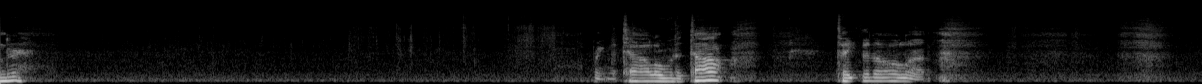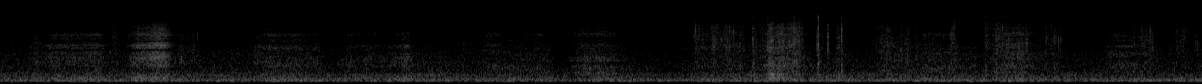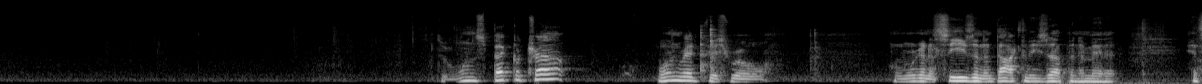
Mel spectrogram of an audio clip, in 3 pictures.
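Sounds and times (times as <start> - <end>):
cling wrap crinkling: 0.8 - 6.0, 18.8 - 28.7, 34.1 - 36.0
cloth rustling: 1.0 - 5.9, 18.8 - 28.6.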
